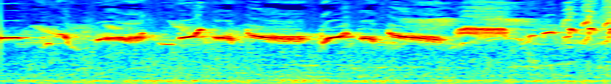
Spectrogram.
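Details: Chinese hwamei, close and loud, giving smooth whistled notes that swoop up and down in quick succession, closing with a brighter higher phrase.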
